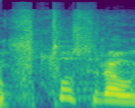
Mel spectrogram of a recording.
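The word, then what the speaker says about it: οὕτως: 문장에서는 이제 이거 후토스라고 읽는데 그건 잘 모르셔도 돼요.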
